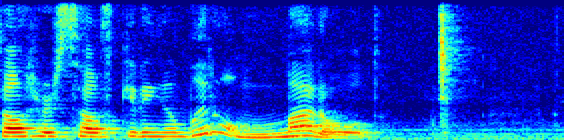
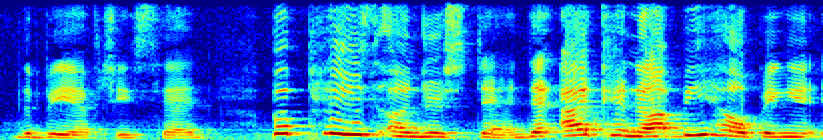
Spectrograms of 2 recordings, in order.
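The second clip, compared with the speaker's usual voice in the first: BFG giant voice; 3 semitones higher, 5 dB louder than usual. Acted. Reads the BFG's lines.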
